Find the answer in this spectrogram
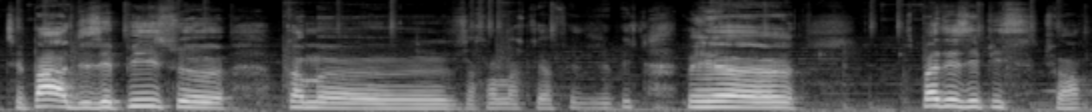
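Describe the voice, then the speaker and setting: A woman's voice: on the low side, unhurried, dark tone. A woman giving casual, chatty and emphatic tasting commentary in colloquial speech. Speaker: host of food tasting video. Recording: music playing behind.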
